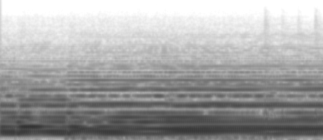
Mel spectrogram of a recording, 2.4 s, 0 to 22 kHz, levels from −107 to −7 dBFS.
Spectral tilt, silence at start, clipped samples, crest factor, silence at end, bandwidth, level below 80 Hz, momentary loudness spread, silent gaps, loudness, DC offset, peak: -8.5 dB/octave; 0 s; under 0.1%; 12 dB; 0 s; 6.2 kHz; -62 dBFS; 3 LU; none; -30 LUFS; under 0.1%; -16 dBFS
